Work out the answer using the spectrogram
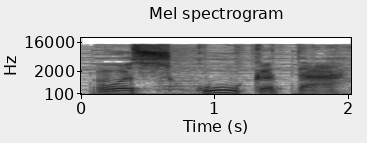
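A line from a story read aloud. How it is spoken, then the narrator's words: Grumbling. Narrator (Russian): проворчал Рыжий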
